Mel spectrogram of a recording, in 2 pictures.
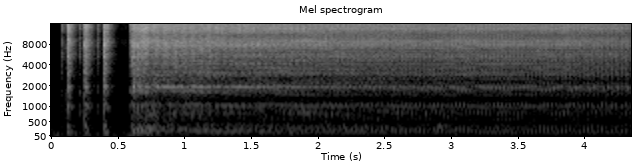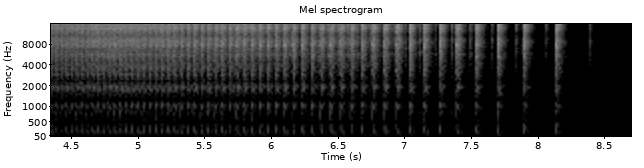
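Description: A random stitch picker wheel is spun, giving a rapid ratcheting whir of clicks that gradually slows into distinct, spaced ticks before stopping.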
